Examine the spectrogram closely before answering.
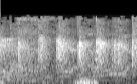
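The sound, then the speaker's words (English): A few faint, scattered hand claps from a church audience during a sermon, soft and brief. “Thank you for those four hand claps.”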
